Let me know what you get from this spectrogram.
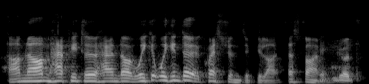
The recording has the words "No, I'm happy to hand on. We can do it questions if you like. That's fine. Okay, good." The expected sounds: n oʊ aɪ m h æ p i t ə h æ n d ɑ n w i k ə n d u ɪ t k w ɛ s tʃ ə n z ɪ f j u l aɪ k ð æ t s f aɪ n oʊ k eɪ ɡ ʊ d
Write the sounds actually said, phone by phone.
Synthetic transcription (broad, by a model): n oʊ aɪ m h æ p i t ə h æ n d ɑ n w i k ə n d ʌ ɪ t k w ɛ s tʃ ə n z ɪ f j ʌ l aɪ k ð æ t s f aɪ n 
